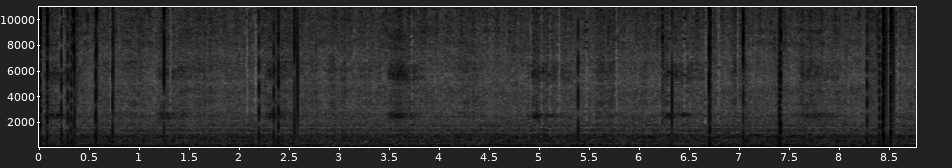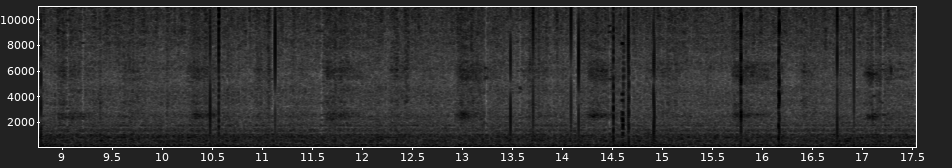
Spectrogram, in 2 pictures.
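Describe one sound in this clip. A shell rattles and clicks over bumps in the road.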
